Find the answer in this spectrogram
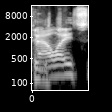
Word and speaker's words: phthalates: Yeah, the ph is silent. Just phthalates?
